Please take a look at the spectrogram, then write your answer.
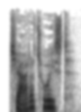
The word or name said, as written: charterturist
